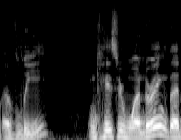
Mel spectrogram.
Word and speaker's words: Lie: Lie Groups are named after a mathematician by the last name of Lie. In case you're wondering, that is spelled LIE. If you pronounce it lie, that's incorrect and quite problematic.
